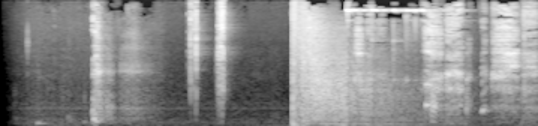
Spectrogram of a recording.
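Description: Gunshots ring out at an indoor shooting range: a few sharp, separate bangs, then a loud, dense stretch of rapid shots and ringing clatter to the end.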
